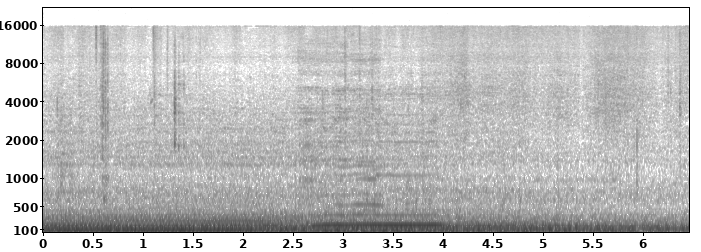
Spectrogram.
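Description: Car engine and road noise heard from inside the cabin while driving slowly: a steady low rumble. The engine note strengthens for about a second near the middle.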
